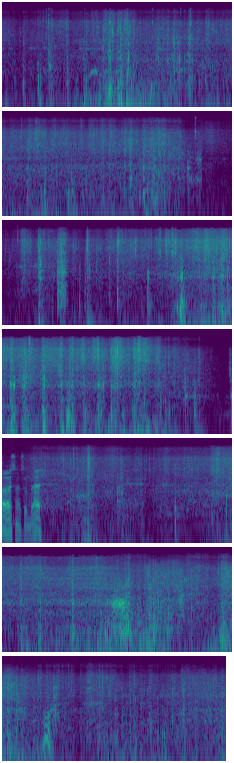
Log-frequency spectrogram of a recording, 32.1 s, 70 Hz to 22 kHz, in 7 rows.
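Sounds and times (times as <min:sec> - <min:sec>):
bike knocks and rattles: 0:00.0 - 0:08.6, 0:09.5 - 0:18.0, 0:19.8 - 0:32.0.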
